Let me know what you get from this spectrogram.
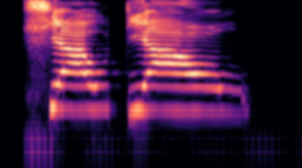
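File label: "xiang jiao", Mandarin Chinese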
